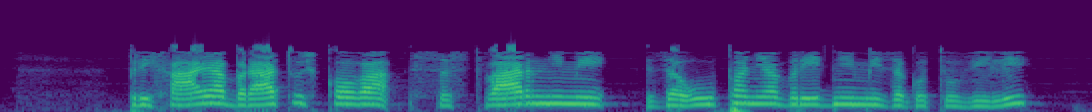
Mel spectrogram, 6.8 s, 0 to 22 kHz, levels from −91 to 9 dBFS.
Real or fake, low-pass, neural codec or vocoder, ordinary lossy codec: real; 7.2 kHz; none; AAC, 16 kbps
